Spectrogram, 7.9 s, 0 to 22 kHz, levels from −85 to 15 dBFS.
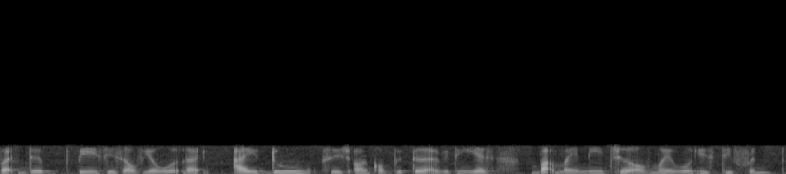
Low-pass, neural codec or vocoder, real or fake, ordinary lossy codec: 3.6 kHz; none; real; none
